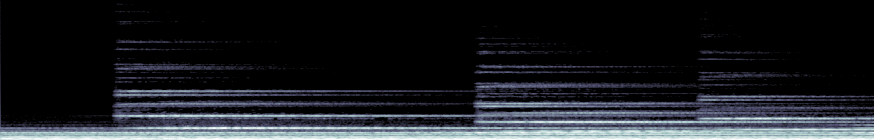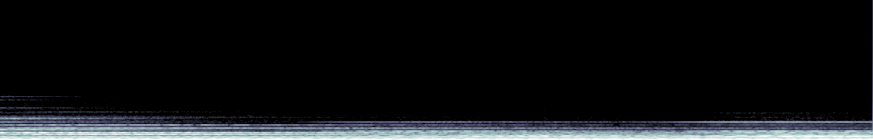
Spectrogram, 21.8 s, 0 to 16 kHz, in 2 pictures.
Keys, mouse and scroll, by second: 0.7 shift+middle click, 1.6 middle click, 4.4 shift+middle click, 5.3-5.8 scroll down 1, 5.8 middle click, 9.5-9.8 scroll up 1, 9.9 shift+middle click, 10.5 middle click, 11.8 middle click, 12.4-13.0 scroll down 2, 15.7 click, 17.0 click, 18.5 shift+click, 21.3 m.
